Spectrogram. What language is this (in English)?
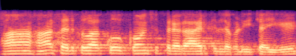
Hindi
